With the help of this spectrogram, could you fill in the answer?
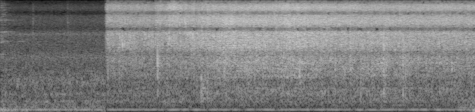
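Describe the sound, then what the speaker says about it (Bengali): Close, steady sizzle of rohu fish frying in hot oil, crackling continuously and growing fuller after the first second, with occasional small pops. "এক পাশে রুই মাছ ভাজা হচ্ছিল"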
